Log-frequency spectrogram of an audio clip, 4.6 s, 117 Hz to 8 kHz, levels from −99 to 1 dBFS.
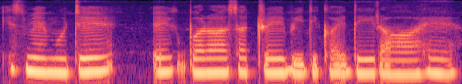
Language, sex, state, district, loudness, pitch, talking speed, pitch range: Hindi, female, Arunachal Pradesh, Papum Pare, -13 LUFS, 210 Hz, 140 wpm, 205-220 Hz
